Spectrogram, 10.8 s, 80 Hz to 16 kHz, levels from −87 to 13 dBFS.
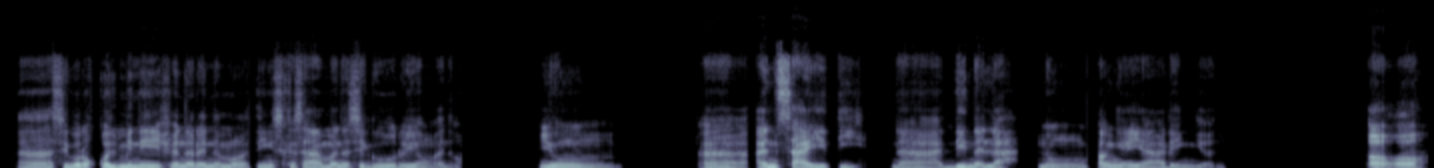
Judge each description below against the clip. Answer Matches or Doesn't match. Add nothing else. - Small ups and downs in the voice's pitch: Matches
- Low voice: Matches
